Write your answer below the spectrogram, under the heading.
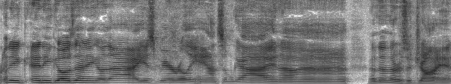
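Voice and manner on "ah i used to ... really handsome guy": creaky, hacky bad nightclub comic delivery. Retelling a movie character's dumb lines: imitating a bad nightclub comic. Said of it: "he's like a, a bad nightclub comic".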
